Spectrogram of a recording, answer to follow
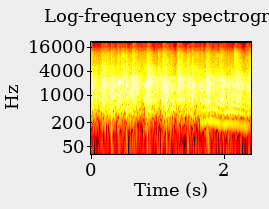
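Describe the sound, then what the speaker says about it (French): A studio audience on a French television talk show applauds steadily in a dense, continuous patter of many hands for the whole stretch, fairly loud and close, with a faint voice briefly rising under the clapping near the end. "Applaudissements pour le monsieur."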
